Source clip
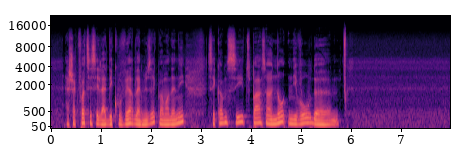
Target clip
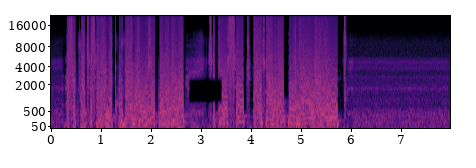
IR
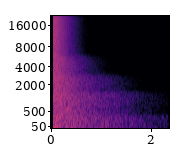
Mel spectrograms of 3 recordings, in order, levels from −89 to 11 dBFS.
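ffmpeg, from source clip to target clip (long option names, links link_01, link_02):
-filter_complex "[0:a]asplit=2[link_01][link_02];[link_02]acompressor=threshold=-28dB:ratio=10,volume=0dB[link_03];[link_01][link_03]amix=inputs=2:normalize=0,aeval=exprs='(mod(11.9*val(0)+1,2)-1)/11.9':channel_layout=same,asettb=1/sr,asplit=3[link_04][link_05][link_06];[link_04]atrim=end=2.764[link_07];[link_05]atrim=start=2.76:end=3.42,asetpts=PTS-STARTPTS,afade=type=in:duration=0.004:curve=qsin,afade=type=out:start_time=0.656:duration=0.004:curve=qsin,asuperstop=centerf=1500:order=20:qfactor=0.74[link_08];[link_06]atrim=start=3.416[link_09];[link_07][link_08]acrossfade=duration=0.004:curve1=hsin:curve2=qsin[link_10];[link_10][link_09]acrossfade=duration=0.004:curve1=qsin:curve2=hsin,volume=-8dB"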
